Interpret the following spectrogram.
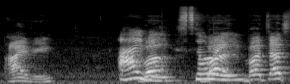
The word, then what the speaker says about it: Ivey: And, I understand that my family spells it funny, but it's not Evie, it's Ivy.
